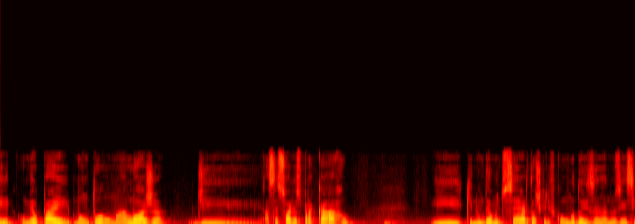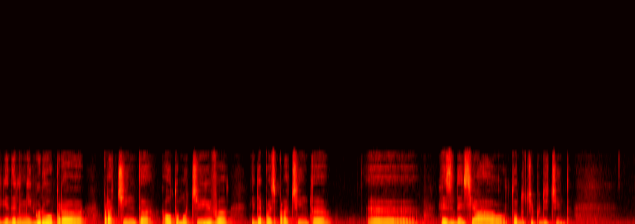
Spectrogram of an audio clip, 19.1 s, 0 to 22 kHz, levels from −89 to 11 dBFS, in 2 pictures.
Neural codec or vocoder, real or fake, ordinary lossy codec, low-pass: autoencoder, 48 kHz, 128 numbers a frame, DAC-VAE, trained on Japanese speech; fake; none; 7.2 kHz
